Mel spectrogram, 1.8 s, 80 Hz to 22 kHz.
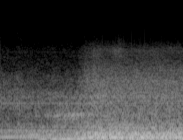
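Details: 2019 Forest River Salem 36BHDS travel trailer roof air conditioner set to cool and turned up: steady low rumbling hum with airflow building and holding even; running normally.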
